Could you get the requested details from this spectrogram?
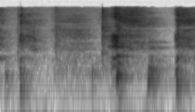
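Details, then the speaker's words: Adult coughing while trying to take cough medicine: three or four sharp, harsh cough bursts with short gaps, in a small room. "wasn't my fault i started coughing okay"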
